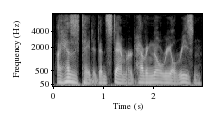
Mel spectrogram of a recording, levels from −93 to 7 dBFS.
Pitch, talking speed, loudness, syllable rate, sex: 100 Hz, 160 wpm, -20 LUFS, 5.3 syllables/s, male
